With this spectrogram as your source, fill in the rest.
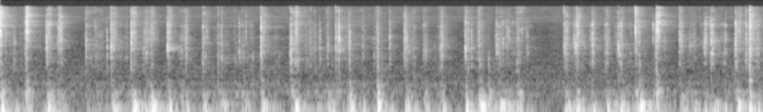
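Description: Fingertips type steadily on a full-size black plastic RGB backlit membrane gaming keyboard with a hollow body. Fast, dense taps blur together rather than standing apart, each a short, bright click over a low, muffled thump. The keys give a soft, hollow patter with a deep low-end body.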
